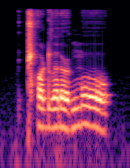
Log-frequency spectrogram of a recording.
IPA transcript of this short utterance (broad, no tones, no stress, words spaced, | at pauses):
ǁʰɔɖləɾə˞ɡmoː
